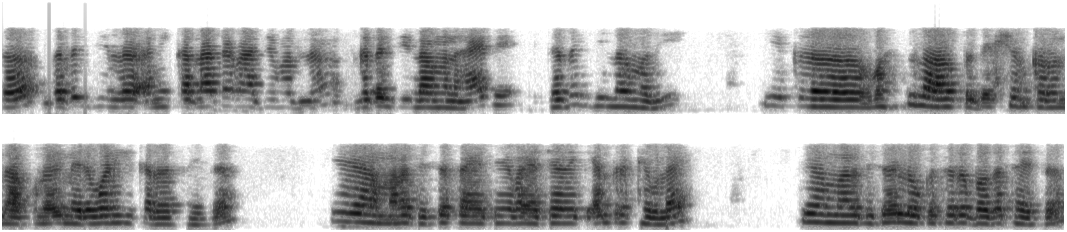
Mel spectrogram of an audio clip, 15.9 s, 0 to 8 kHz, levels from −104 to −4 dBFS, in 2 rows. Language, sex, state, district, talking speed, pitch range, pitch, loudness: Marathi, female, Maharashtra, Solapur, 145 wpm, 185-210 Hz, 200 Hz, -20 LUFS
